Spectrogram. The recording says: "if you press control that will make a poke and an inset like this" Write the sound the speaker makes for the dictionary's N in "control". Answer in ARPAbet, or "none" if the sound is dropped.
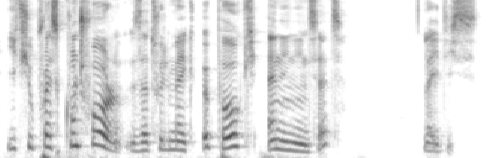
N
